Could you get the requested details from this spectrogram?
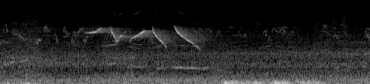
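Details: Common Rosefinch (Carpodacus erythrinus), a finch singing from a treetop in a garden in hot weather, a rare find in Central Europe: a short phrase of four or five clear, slurred whistles, some rising and some falling, over a steady low rumble of traffic.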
